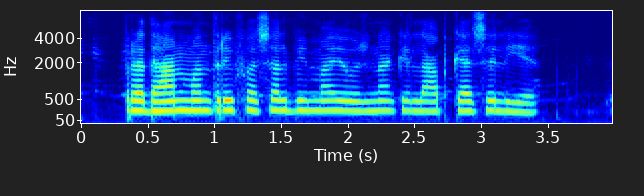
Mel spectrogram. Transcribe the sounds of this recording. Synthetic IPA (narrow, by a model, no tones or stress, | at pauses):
pɾəd̪ʱaːnmə̃nt̪ɾipʰəsəlbimajoːd͡ʒnakelaːbʱkɛselie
